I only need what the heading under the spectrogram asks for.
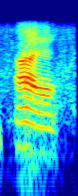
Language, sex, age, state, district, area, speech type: Telugu, male, 60+, Andhra Pradesh, Eluru, rural, conversation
